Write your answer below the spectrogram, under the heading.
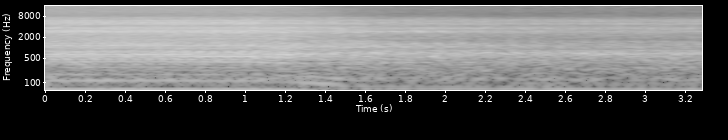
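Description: Light, quick ticking around four per second rides over a steady idle with a bright, hissy top end; a valvetrain-type tick, cause unknown.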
